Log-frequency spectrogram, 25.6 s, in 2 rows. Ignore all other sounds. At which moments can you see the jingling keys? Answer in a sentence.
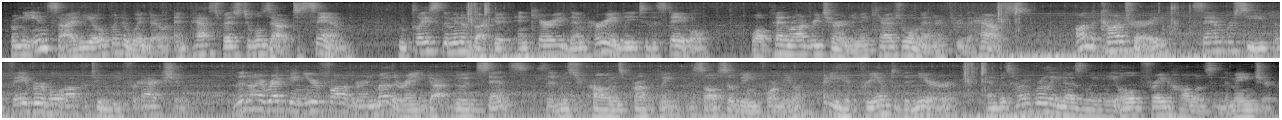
You can hear the jingling keys from 4.6 to 5.8 s, from 9.9 to 12.2 s and from 22.4 to 23.4 s.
